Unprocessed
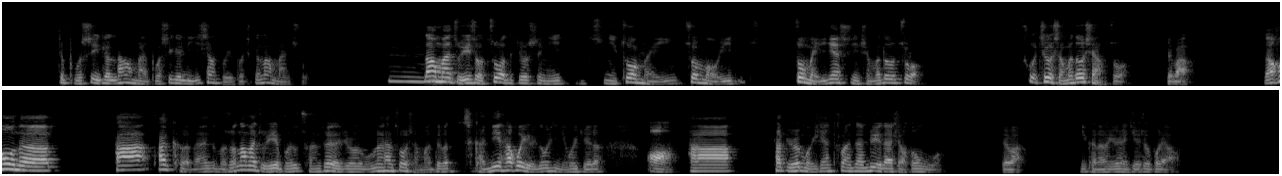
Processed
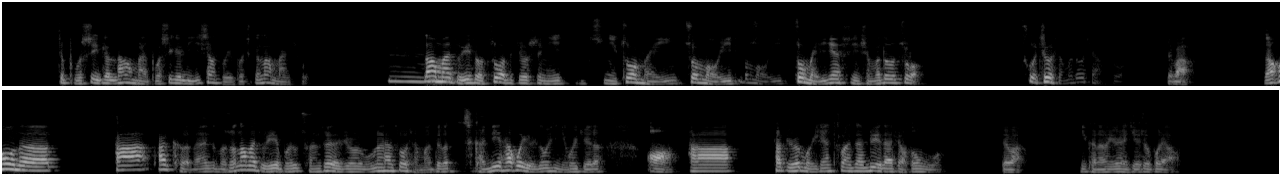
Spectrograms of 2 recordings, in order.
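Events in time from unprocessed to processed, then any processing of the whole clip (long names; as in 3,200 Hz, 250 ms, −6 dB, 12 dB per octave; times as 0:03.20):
0:02.69–0:03.94: Butterworth low-pass 2,300 Hz
0:06.93–0:07.36: delay throw 500 ms, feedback 25%, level −14.5 dB
0:10.45–0:11.76: duck −23.5 dB, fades 0.15 s
whole clip: treble cut that deepens with the level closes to 1,300 Hz, closed at −25.5 dBFS; level −1 dB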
